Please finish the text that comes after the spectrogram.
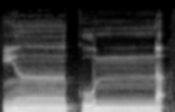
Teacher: یہ کئی لوگ اس کو پڑھ دیتے ہیں وَإِن كُنَّ، نہیں، وہ نون مشدد کے غنے کی طرح اس کو نہیں پڑھنا بلکہ ناک میں آواز کو چھپانا ہے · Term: نون ساکن کا اخفا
